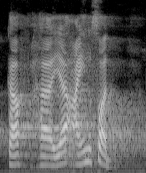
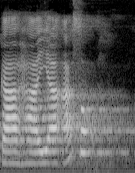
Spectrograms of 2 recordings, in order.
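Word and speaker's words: كهيعص: lain Surah Maryam ada Kaf ha ya ain Shad kalau yang enggak ngaji bacanya k ya aso harusnya Kaf ha ya ain nah ini menjadi penting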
